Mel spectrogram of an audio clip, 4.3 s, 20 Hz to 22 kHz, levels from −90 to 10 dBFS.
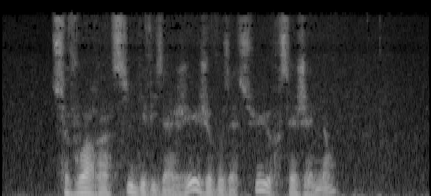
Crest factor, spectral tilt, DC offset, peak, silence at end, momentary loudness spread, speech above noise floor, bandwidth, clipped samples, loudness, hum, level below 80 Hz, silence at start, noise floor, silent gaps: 20 dB; -5 dB/octave; under 0.1%; -8 dBFS; 0.5 s; 7 LU; 28 dB; 16.5 kHz; under 0.1%; -27 LUFS; none; -46 dBFS; 0.55 s; -54 dBFS; none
